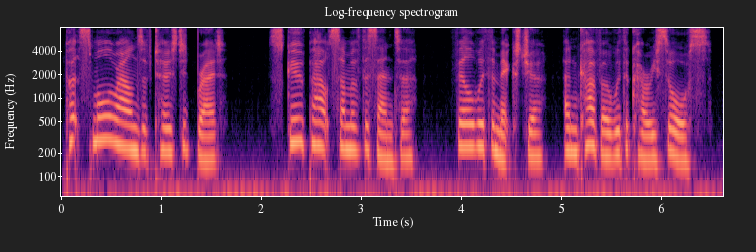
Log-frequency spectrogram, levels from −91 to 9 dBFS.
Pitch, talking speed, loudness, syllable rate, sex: 210 Hz, 200 wpm, -17 LUFS, 5.1 syllables/s, female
